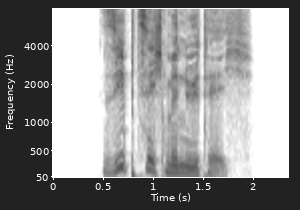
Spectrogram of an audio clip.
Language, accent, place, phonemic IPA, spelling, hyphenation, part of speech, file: German, Germany, Berlin, /ˈziːptsɪçmiˌnyːtɪç/, siebzigminütig, sieb‧zig‧mi‧nü‧tig, adjective, De-siebzigminütig.ogg
- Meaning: seventy-minute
